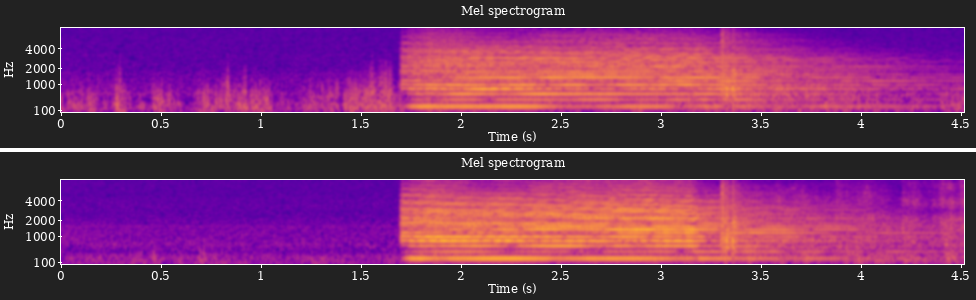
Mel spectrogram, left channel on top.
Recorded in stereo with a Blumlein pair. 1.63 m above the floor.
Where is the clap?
10° right, 1.6 m.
